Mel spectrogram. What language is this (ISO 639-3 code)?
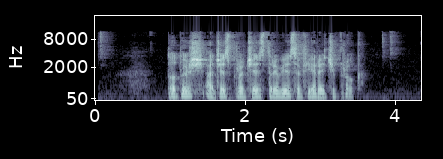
ron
